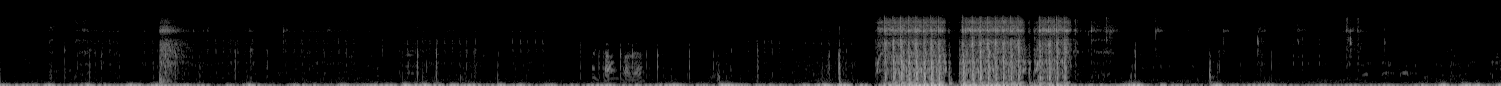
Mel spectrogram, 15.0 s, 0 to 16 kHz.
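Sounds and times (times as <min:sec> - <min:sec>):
airsoft gun full-auto bursts: 0:08.8 - 0:10.8.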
